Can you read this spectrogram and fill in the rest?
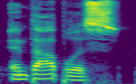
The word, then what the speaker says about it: Anthopoulos: And then Anthopoulos, am I saying his name correctly? – Yeah, that's right.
